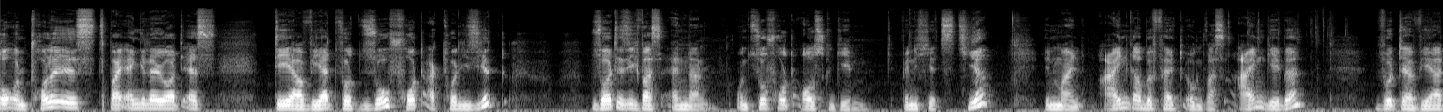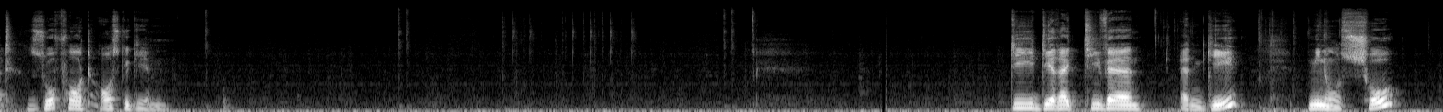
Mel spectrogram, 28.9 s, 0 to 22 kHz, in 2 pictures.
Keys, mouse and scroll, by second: 9.1 click, 12.2-13.8 typing, 15.0-16.6 drag, 18.4 click, 19.5 BackSpace, 21.7 click, 26.1-28.1 typing.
